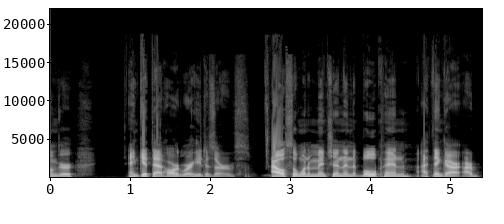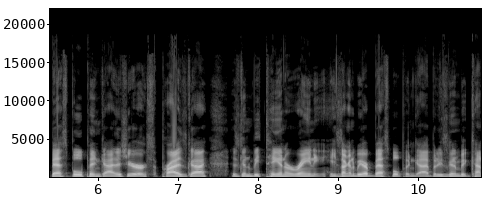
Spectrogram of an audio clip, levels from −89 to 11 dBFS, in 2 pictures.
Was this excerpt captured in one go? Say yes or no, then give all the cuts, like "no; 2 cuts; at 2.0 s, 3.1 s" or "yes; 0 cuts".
yes; 0 cuts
